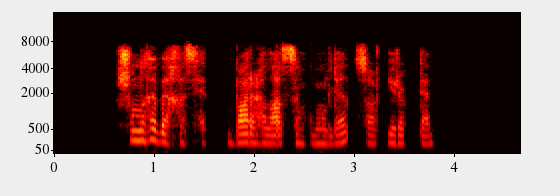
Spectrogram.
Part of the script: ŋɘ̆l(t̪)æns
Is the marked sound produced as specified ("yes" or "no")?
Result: no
